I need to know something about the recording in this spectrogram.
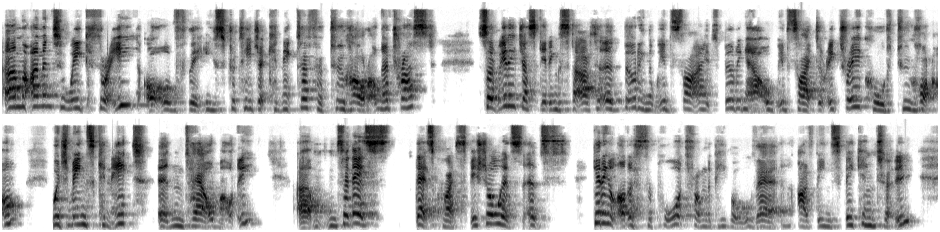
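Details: Adult woman with voice dystonia treated with Botox injections to the vocal cords every six months, now due for her next shot; laryngeal dystonia (spasmodic dysphonia).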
